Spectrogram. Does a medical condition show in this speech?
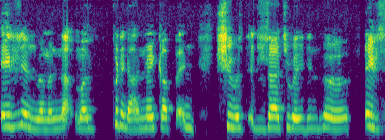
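Yes: cerebral palsy; childhood speech therapy.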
